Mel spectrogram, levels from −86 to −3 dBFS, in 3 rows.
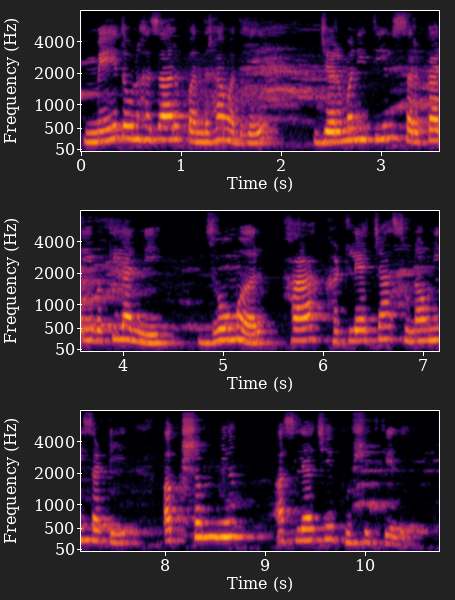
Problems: none marked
